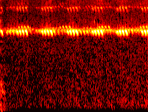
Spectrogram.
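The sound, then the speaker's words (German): A field cricket, one of the most common cricket species in Austria and nearly black in colour, sings alone in a steady series of shrill, high-pitched chirps, each a quick trill repeating several times a second, clear. “Wir hören den Gesang der Feldgrille, einer der häufigsten Grillenarten in Österreich.”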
